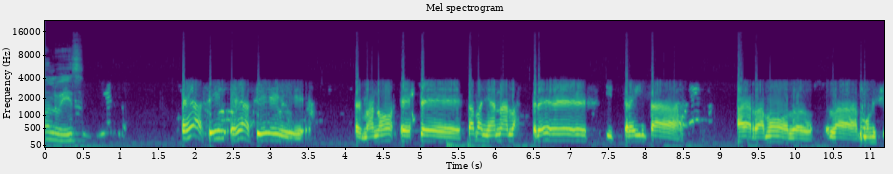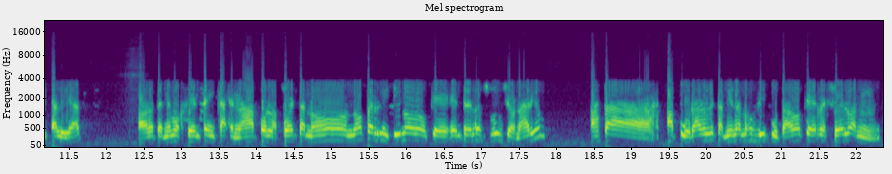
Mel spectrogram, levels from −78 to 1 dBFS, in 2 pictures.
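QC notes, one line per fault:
Nothing to flag here, as I didn't hear any technical faults anywhere in the audio.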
